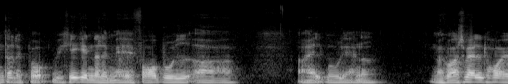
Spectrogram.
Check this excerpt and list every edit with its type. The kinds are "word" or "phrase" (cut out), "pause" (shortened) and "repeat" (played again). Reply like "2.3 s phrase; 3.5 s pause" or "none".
none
